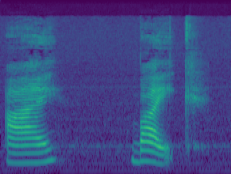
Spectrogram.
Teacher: the long i is also a two sound vowel that ends in a brief Y sound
